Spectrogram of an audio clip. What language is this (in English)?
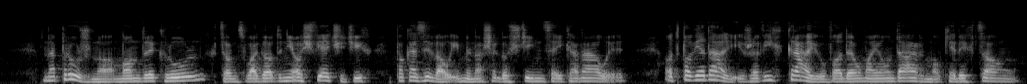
Polish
